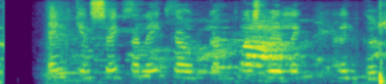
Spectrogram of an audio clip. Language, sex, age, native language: Icelandic, female, 14, Icelandic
